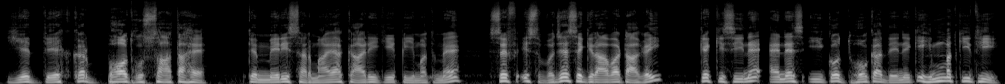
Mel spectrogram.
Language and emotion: Urdu, angry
